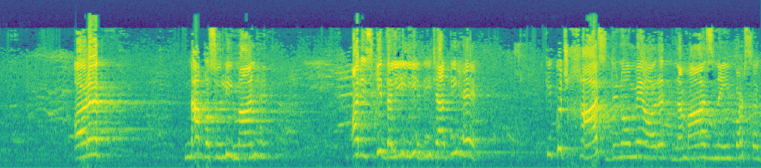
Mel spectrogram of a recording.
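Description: A woman speaks with emotion through a microphone.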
